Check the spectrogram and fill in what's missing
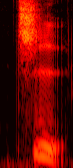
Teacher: it's the fourth tone, so we go down.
